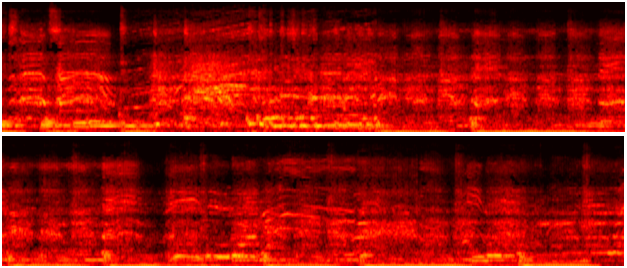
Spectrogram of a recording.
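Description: Live hip-hop song playing loud over a concert PA, with a crowd shouting and singing along. A heavy bass line comes in about four seconds in and cuts out briefly a few times.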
